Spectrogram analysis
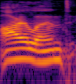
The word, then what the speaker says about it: island: The island je ostrov. Pozor, nevyslovuješ žiaden Island, hej, je to iba Island, to esko tam je tiché.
